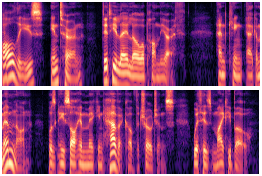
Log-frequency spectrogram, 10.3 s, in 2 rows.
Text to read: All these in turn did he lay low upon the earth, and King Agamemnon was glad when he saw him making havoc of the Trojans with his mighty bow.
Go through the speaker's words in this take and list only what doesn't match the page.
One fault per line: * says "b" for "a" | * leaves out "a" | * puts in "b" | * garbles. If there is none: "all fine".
* leaves out "glad when"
